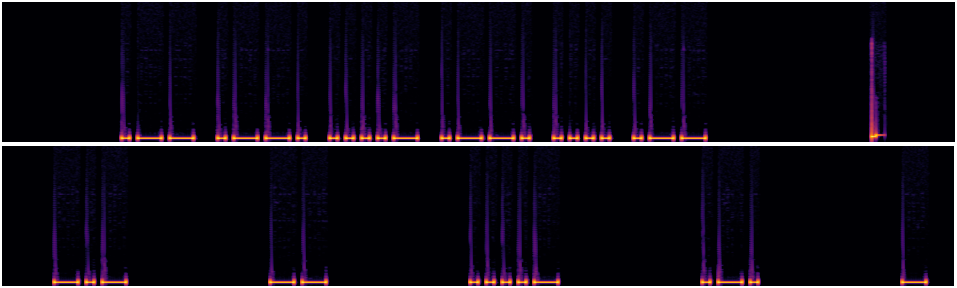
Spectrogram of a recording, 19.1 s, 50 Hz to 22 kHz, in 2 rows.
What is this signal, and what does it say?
Morse code, heard as a keyed tone, about 15 wpm, spaced as for 8 wpm, 700 Hz. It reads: WP4PHW KM4RT
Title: USA Call Signs - 6 Characters - 6x Character Spacing - 15wpm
